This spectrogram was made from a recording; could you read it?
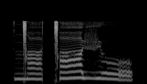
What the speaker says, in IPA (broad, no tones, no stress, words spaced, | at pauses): ŋ͡ǀaǀa vʲo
